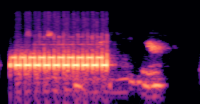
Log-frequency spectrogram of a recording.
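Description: A telephone bell rings in a rapid, even trill for over a second, loud and close in a home kitchen during a cooking class, then stops and faint voices and clatter follow.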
